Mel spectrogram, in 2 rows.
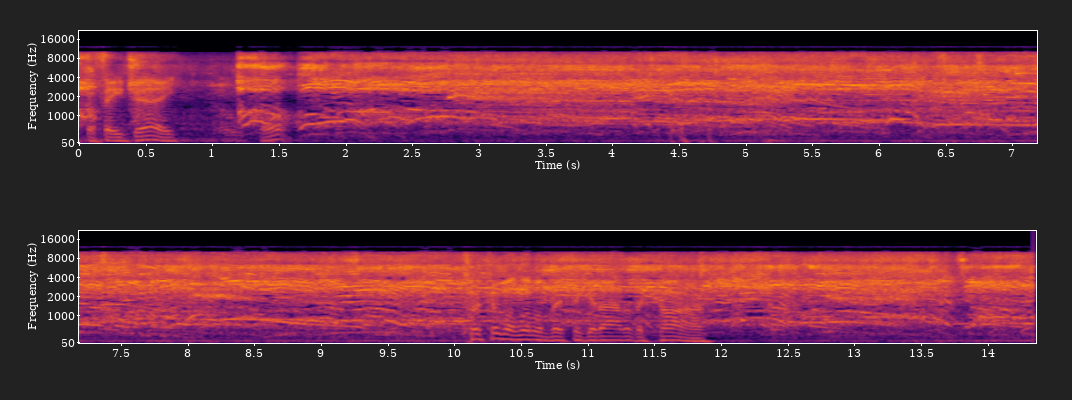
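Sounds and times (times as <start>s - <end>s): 
speech: 0.1s - 1.9s, 10.2s - 12.2s
several men yelling and shouting on a played clip: 1.2s - 14.3s.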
